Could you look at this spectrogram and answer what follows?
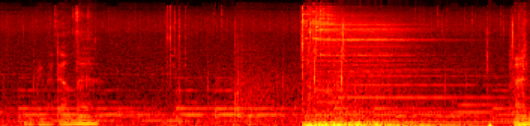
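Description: Steady rain in the video game Book of Hours, a dense hiss of rain on a surface that swells suddenly to a loud, full downpour partway through, with game music tones around it.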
